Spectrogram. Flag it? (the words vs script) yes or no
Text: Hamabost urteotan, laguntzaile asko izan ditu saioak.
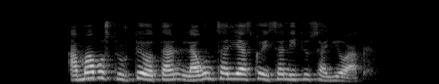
no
